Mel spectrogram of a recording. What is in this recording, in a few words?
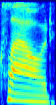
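"cloud", US English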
